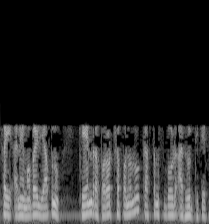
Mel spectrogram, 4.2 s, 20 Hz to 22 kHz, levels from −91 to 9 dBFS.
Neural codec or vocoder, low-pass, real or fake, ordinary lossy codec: none; 3.6 kHz; real; none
